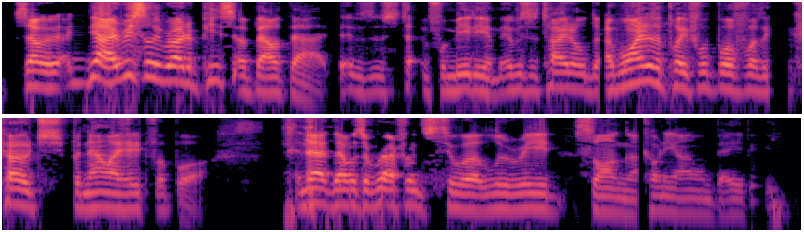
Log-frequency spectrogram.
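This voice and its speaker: A man with an American accent and a plain, everyday voice speaks at a fairly quick pace, his fairly high pitch carrying lively intonation. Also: big swings in loudness. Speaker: journalist and author. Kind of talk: interview.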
